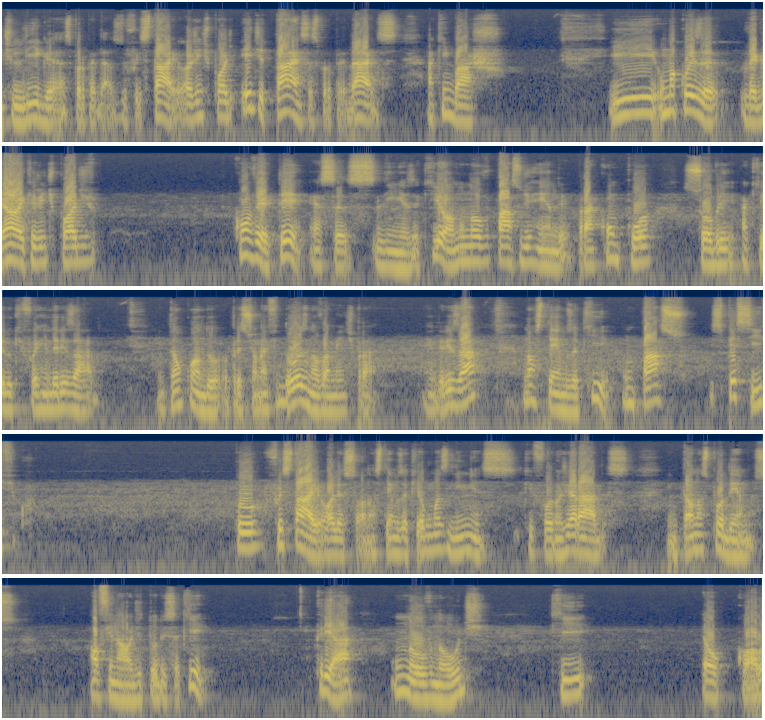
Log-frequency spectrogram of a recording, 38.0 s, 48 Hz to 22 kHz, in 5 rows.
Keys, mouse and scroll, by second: 1.9 click, 3.5 click, 10.0 click, 12.1 middle click, 16.7 F12, 19.8 click, 22.1 ctrl+middle click, 23.4-24.7 drag, 25.0 middle click, 29.8-30.3 drag, 30.6 click, 31.3 click, 32.3 click, 33.8 shift+a.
